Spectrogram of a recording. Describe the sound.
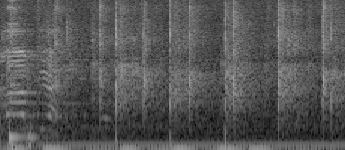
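Scattered hand claps from a church audience clapping their hands to the Lord during a service, sharp irregular slaps spread over a couple of seconds rather than a steady beat, with a brief voice at the start and a low hum underneath.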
